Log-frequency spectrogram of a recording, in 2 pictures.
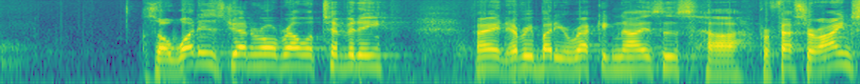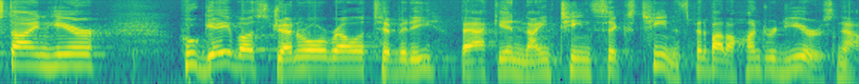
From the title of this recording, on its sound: Live Class Lecture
